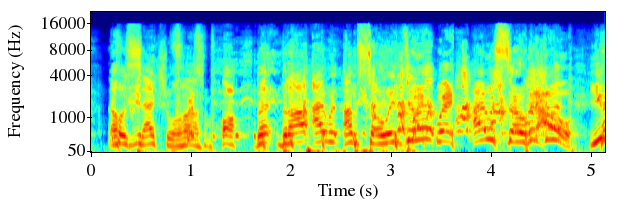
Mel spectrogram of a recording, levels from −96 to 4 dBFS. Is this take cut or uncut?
uncut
